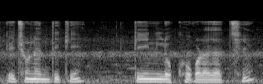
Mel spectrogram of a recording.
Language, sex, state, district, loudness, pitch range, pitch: Bengali, male, West Bengal, Cooch Behar, -15 LUFS, 110-125 Hz, 120 Hz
